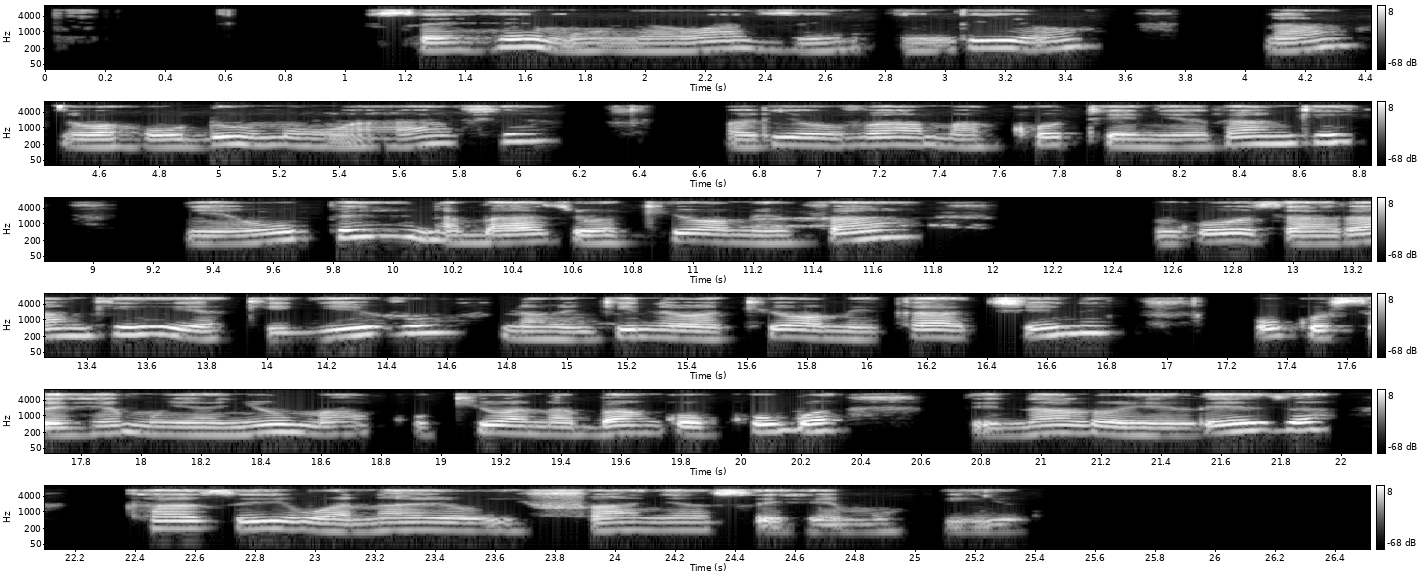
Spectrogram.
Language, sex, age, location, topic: Swahili, female, 50+, Dar es Salaam, health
